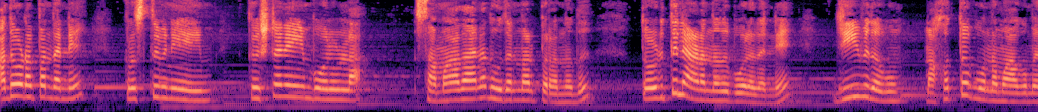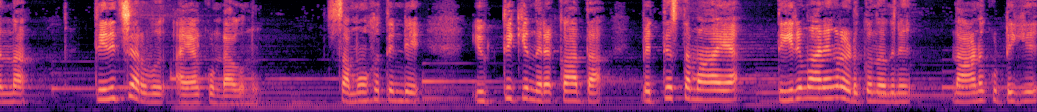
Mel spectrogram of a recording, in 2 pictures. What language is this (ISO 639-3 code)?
mal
